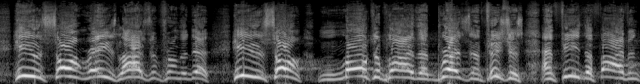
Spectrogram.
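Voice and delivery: high, loud, building cry; shouted preaching. Acted. Preacher crying out to the congregation, loud.

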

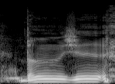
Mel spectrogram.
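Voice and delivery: a cheesy, overdone French "Bonjour"; mock French greeting, hammed up; exaggerated French accent; bad French accent. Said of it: "Oh, that's terrible".

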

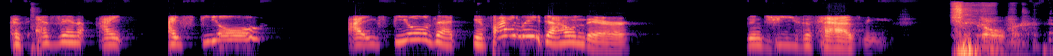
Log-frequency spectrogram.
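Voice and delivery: put-on high, slow, drawn-out drunk voice; imitating drunk patient. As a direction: play a drunk woman earnestly stretching out her words. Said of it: "she's just being drunk, saying drunk stuff".

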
